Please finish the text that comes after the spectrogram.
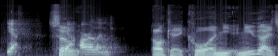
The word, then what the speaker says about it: Arlynd: So that guy, the guy that you married, you're talking about Arlynd? Is that how you pronounce his name? Yeah. So, yeah, Arlynd.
